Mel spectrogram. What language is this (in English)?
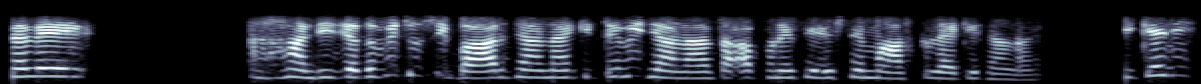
Punjabi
